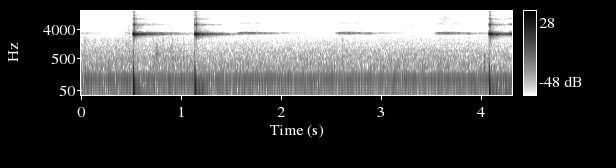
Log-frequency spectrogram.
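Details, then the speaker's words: X-Sense wireless interconnected smoke detectors, test button held: sharp high chirps at irregular intervals with fainter answering tones from other units throughout house; units communicating, normal test. "now it's running a test throughout the house, so I can verify that all these units are communicating, and if one of them should go off, they will all go off throughout the entire house, and that's what I was looking for."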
